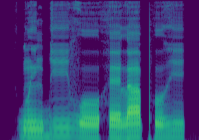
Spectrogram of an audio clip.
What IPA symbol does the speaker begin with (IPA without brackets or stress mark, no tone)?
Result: ɡʷ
